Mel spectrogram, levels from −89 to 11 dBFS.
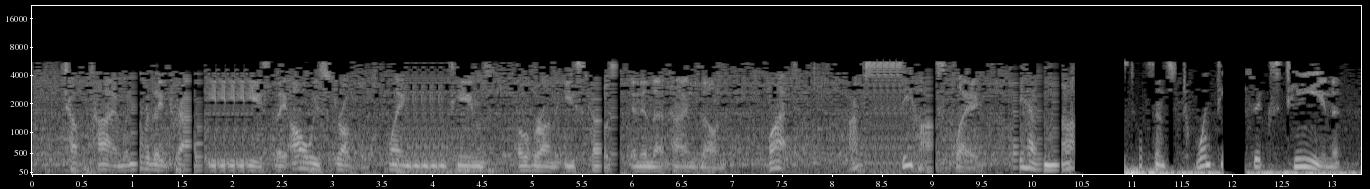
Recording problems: garbled, watery; badly; nothing above 5.5 kHz
rain or running water; loud; throughout; 7 dB below the speech
choppy; very; at 1 s, from 4.5 to 6 s and from 9 to 10 s; 17% of the speech affected
audio stuttering; at 1.5 s, at 3.5 s and at 8.5 s
audio cutting out; at 10 s for 0.5 s and at 12 s

